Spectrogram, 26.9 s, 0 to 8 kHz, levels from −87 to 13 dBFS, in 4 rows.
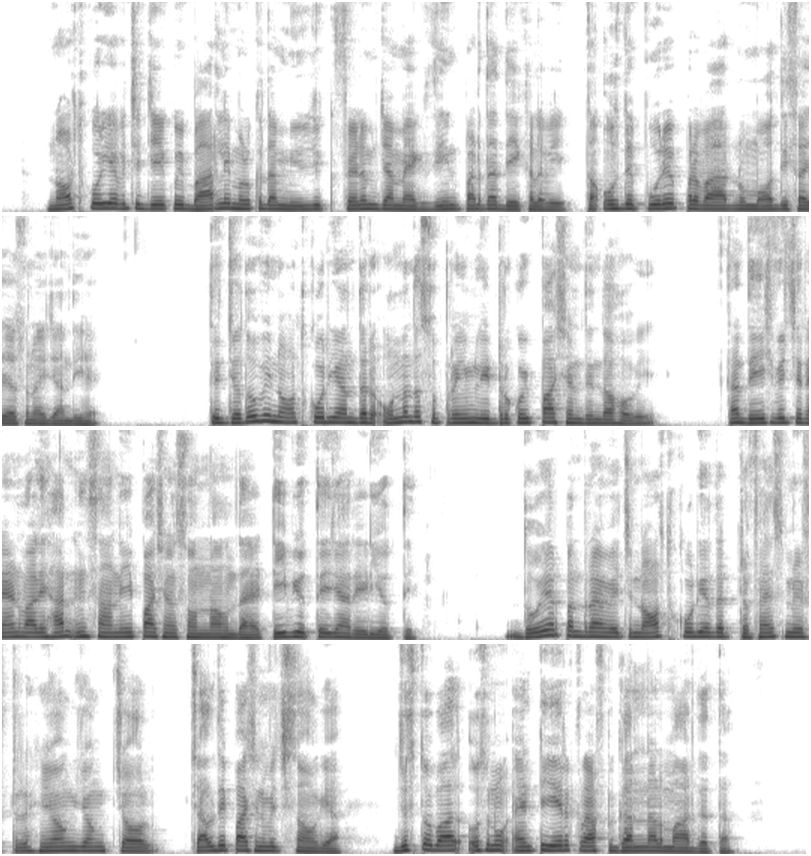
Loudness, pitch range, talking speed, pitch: -22 LUFS, 130-160 Hz, 185 wpm, 145 Hz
